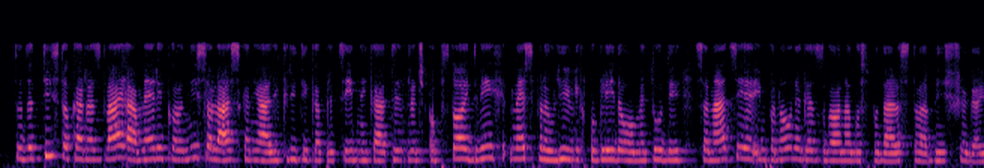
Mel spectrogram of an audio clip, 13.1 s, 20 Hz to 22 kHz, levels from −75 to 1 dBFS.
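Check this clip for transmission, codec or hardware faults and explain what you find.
The speech has four short dropouts, all from VoIP packet loss concealed by the speech codec. The Speex coding itself sounds only lightly worn.

At 1.63–1.71 s, 5.35–5.49 s, 7.63–7.72 s and 10.91–11.00 s, the speech smears into a brief buzzy tone or coloured noise that fades, and stays thin for a moment afterwards. About 60, 80, 40 and 60 ms of audio went missing. The decoder filled each gap by repeating its last pitch and filter at falling gain, and because each frame builds on the one before, the recovery lags slightly once packets resume.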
